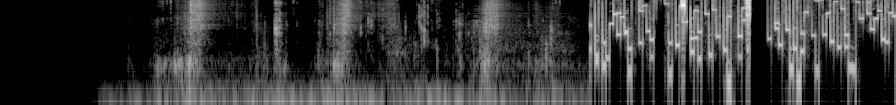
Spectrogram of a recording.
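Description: A crunchy chewing sound effect, several soft irregular bites. About three seconds in, a bright synth melody starts suddenly and louder.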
